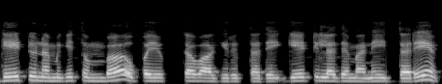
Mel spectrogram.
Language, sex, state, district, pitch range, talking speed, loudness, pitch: Kannada, male, Karnataka, Dharwad, 150-170 Hz, 120 wpm, -17 LUFS, 160 Hz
